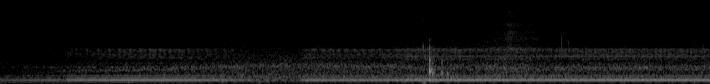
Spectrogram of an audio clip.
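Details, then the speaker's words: Indoor air conditioning unit during an inspection, switched on by remote and blowing cold: steady drone with low hum and higher whir, louder fan than normal; inspector suspects the fan is not sitting right in its housing. "that we've turned the unit on, we can hear that there's actually quite a lot of noise from the fan itself, and this may be because it's not sitting right in the housing."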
